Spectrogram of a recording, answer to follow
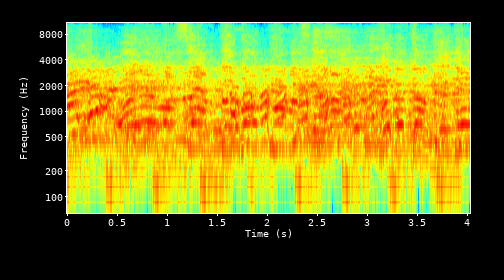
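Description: Dance music with a steady beat, about two beats a second, with several voices chattering over it.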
